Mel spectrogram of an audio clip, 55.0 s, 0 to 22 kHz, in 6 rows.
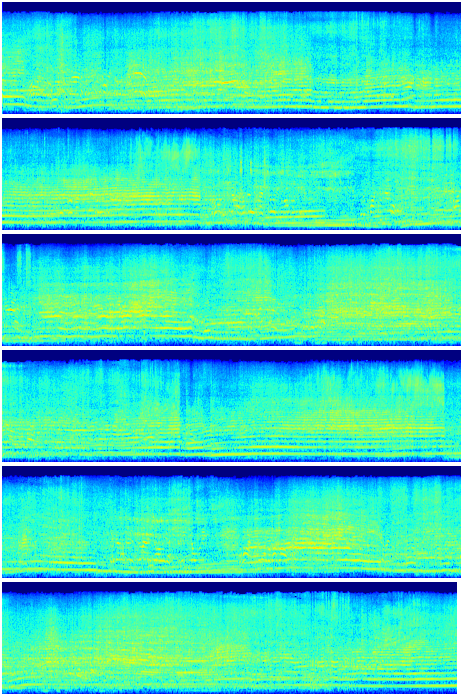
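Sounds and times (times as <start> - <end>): racing car engines revving: 0.0 - 55.0.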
